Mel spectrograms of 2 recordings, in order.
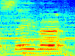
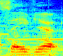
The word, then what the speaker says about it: Saver: story anyway River bet Soul Savor not savior Savor God damn it I keep saying it wrong every time rev Soul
